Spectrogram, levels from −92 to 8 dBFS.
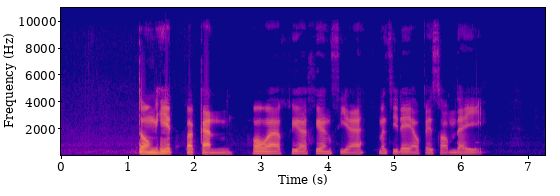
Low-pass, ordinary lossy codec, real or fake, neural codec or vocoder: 9.9 kHz; AAC, 64 kbps; real; none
